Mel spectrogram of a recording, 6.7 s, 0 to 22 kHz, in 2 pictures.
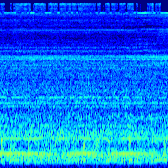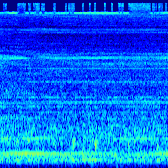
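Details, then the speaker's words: Orbitalum Orbimat 165 CA orbital welder power source, quick function test with start weld: quiet steady hiss and pump hum with cooling water and gas running, faint short tones over the top; welder and cooler running normally. "So for a quick function test, we'll do a start weld. Water's running, you can hear the water running. Gas is also running there."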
